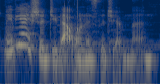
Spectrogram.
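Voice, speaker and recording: A congested young streamer with a cold builds in a game from home, chatting live and thinking aloud with frequent ums and small giggles. Her medium-pitched voice is fairly quick, gravelly and a bit bright, with big pitch swings and faint background music.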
